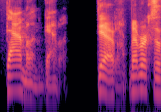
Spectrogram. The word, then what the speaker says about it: Gamlin: once and I can't think of his name Gamlin when he saved gamelin Gamblin Gamblin yeah remember cuz the thing goes right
